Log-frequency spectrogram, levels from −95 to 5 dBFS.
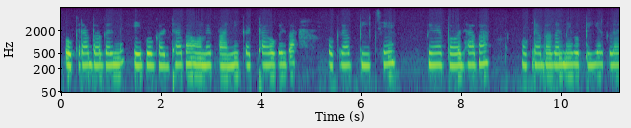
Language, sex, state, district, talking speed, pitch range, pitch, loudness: Bhojpuri, female, Uttar Pradesh, Gorakhpur, 130 wpm, 250-260 Hz, 255 Hz, -19 LUFS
